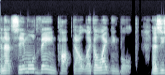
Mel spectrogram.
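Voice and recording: With little sound behind it, a passage is read aloud in a natural voice.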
